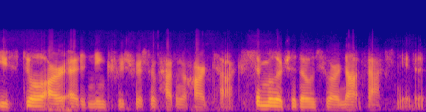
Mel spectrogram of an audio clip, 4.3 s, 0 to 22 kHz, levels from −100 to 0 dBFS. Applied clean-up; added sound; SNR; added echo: none; none; none; none.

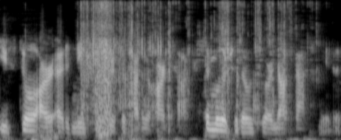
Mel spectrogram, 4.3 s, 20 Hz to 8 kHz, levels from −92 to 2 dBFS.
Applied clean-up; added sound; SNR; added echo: classical method log-MMSE.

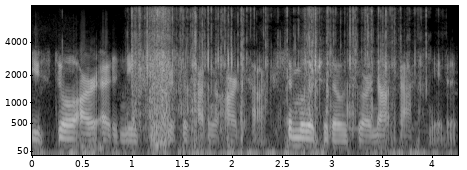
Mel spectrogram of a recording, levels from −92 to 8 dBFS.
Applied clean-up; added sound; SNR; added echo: none; Crumpling, crinkling; 4 dB; none.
